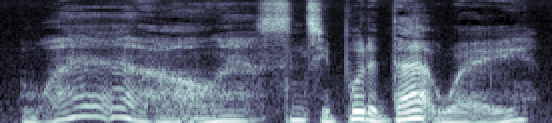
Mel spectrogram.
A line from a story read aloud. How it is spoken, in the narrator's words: drawled Judson with a grin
